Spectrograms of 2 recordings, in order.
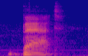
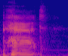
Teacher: if you notice in this case the change is very small between a B and a P by now you know those as bilabial stops the voiced and the unvoiced is just voicing that bilabial stop enough to change words it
